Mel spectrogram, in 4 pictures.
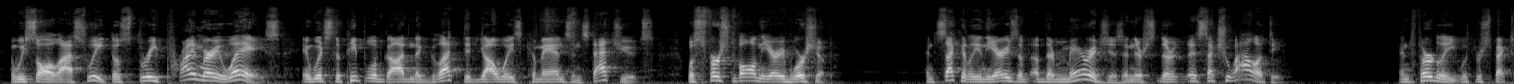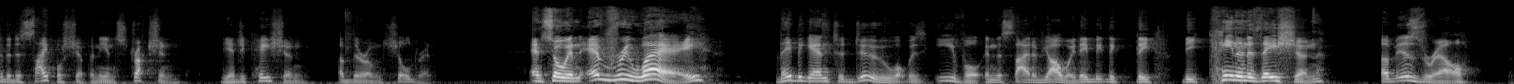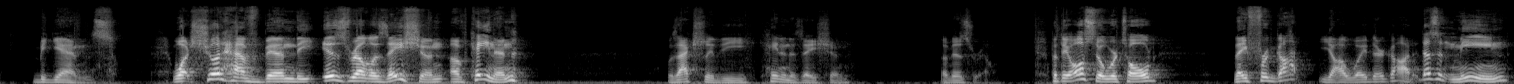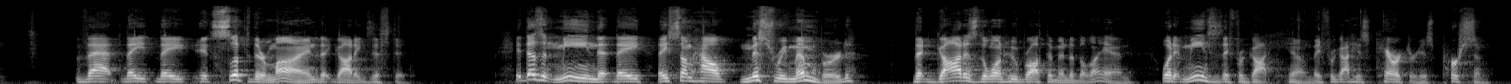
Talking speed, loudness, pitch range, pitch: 155 wpm, -18 LUFS, 100-140 Hz, 120 Hz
